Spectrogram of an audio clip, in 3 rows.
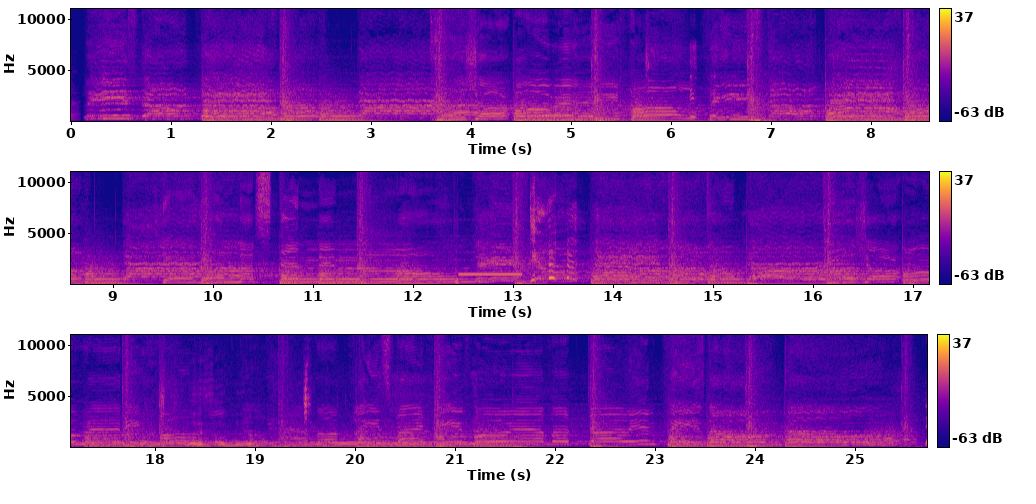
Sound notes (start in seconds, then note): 12.4 beep; 12.9 laughs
